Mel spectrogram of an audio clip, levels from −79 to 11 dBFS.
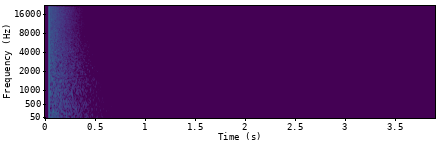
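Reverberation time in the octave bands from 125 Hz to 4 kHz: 1.3, 1.3, 1.2, 1.3, 1.1, 1.0 s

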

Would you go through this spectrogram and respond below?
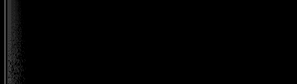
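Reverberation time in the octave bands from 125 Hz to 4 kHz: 0.55, 0.55, 0.50, 0.50, 0.50, 0.50 s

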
